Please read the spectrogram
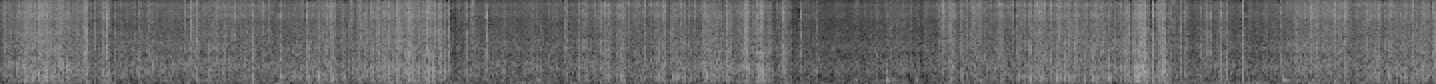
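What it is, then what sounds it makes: Melamine foam sponge. A white melamine foam magic eraser block is scrubbed fast and hard with a stiff-bristle wooden clothes brush. The sound is a dense, bright, scratchy crackle of rapid bristle strokes with little low end, briefly dipping quieter a few times before picking back up.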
